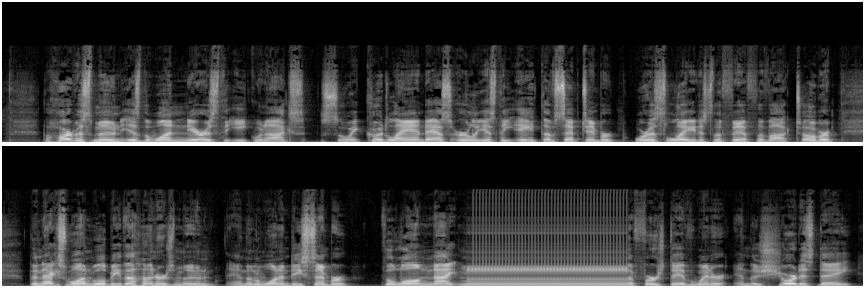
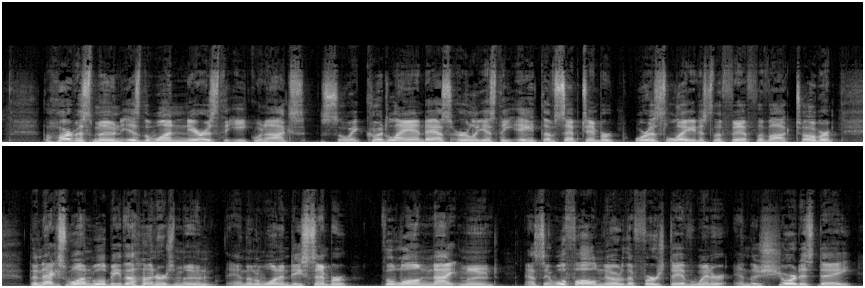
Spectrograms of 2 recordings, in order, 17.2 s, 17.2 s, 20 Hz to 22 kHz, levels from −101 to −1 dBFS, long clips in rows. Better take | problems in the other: second | audio freezing; at 13 s for 1.5 s

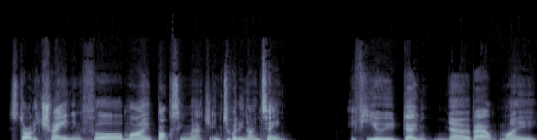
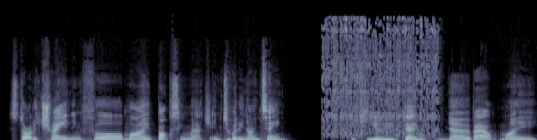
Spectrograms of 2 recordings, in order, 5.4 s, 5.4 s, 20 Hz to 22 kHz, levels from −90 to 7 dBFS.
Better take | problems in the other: first | alarm; noticeable; from 3 to 4.5 s; peak 3 dB below the speech

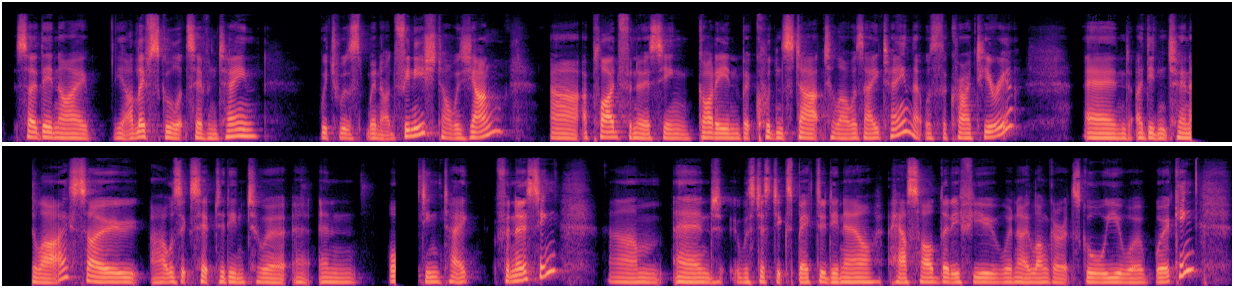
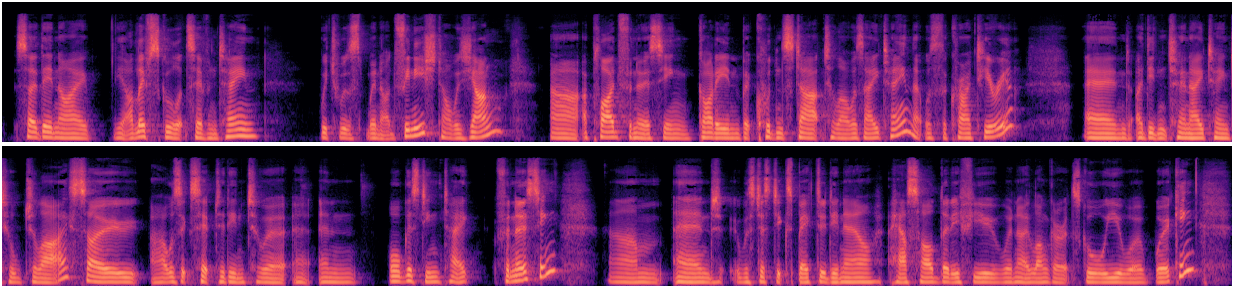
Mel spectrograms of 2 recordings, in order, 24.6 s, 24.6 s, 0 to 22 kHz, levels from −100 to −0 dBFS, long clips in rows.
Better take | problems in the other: second | audio cutting out; at 12 s for 0.5 s and at 16 s

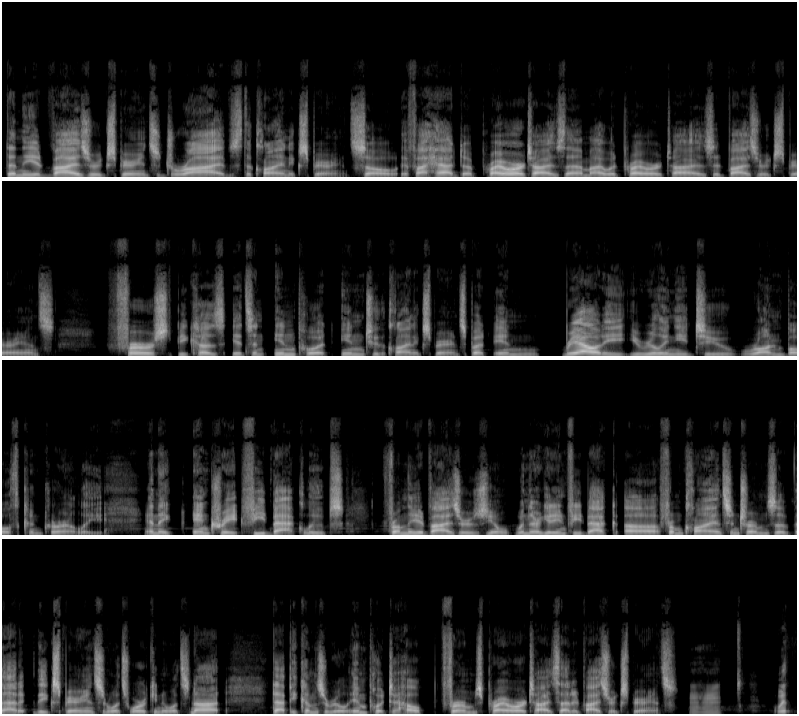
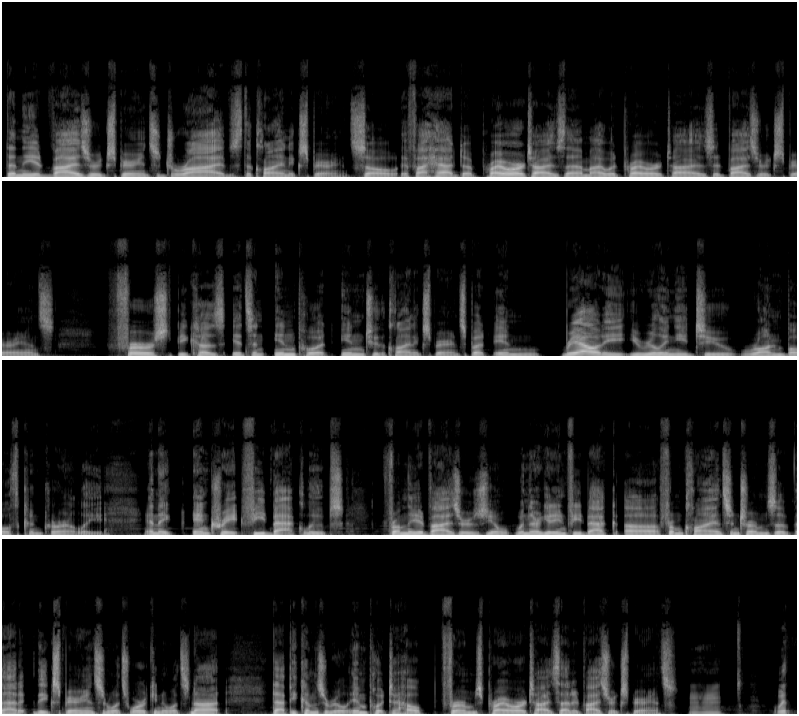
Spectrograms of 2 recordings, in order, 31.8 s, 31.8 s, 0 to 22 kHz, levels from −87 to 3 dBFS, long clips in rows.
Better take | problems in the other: second | thin; somewhat; fading below 500 Hz

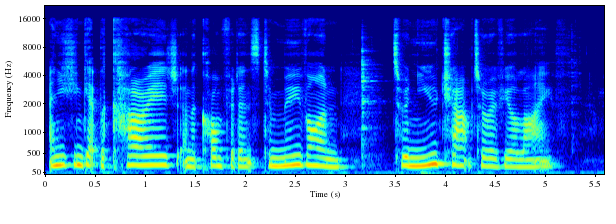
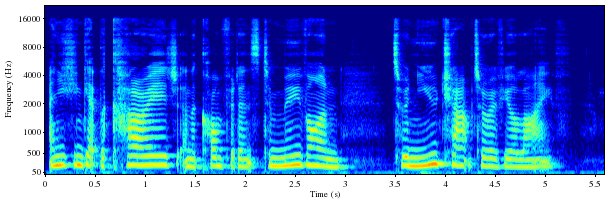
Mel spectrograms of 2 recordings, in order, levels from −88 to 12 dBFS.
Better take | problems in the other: second | clattering dishes; faint; at 3 s; peak 15 dB below the speech

